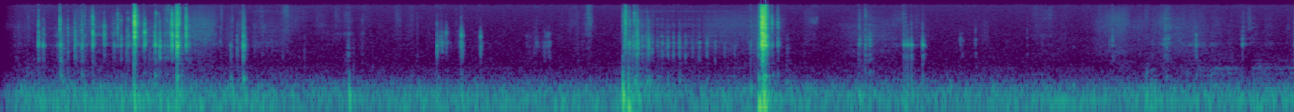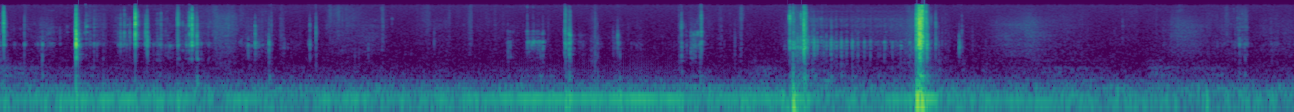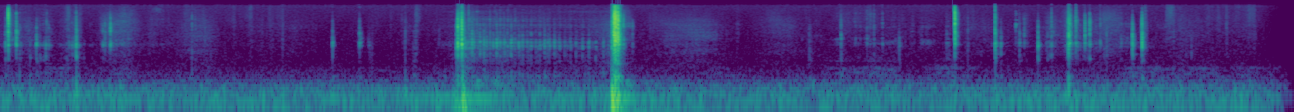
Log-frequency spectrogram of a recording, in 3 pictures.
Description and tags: Loading a revolver and spinning it shut. Several times.
foley, gun, loading, revolver, spin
